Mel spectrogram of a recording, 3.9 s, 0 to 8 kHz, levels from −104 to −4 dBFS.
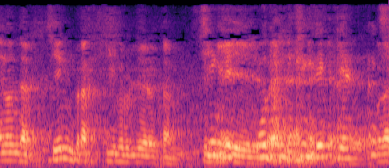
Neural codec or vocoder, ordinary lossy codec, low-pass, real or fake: codec, 24 kHz, 3.1 kbps, DualCodec; MP3, 32 kbps; 7.2 kHz; fake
